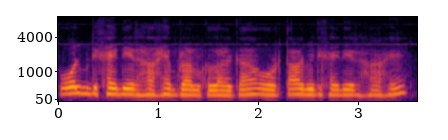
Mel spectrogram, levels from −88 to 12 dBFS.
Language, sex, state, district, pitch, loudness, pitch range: Hindi, male, Arunachal Pradesh, Longding, 150 Hz, -15 LUFS, 145-165 Hz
